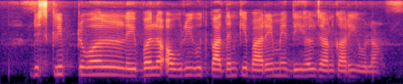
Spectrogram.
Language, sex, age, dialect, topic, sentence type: Bhojpuri, female, 18-24, Western, banking, statement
